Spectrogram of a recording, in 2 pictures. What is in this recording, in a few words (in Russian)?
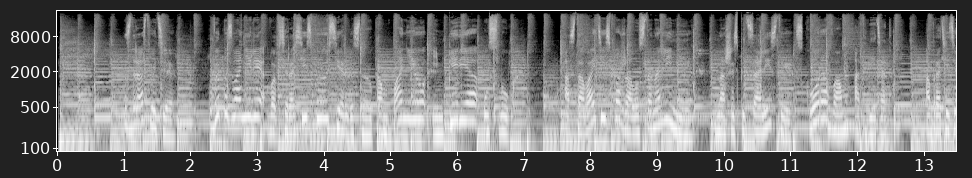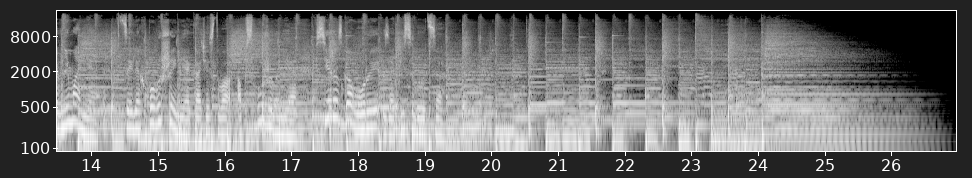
автоответчик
